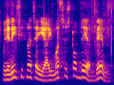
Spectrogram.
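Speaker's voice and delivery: high-pitched, lightly acted dismay; mild protest. Pupil told his lessons must stop there, in dismayed protest.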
